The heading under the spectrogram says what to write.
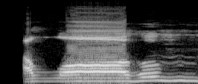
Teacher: اللہ کے لام کو موٹا پڑھیں گے، اس کے اوپر کھڑی زبر ہے، ایک الف کے برابر کھینچ کر پڑھیں گے۔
